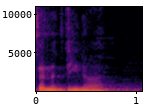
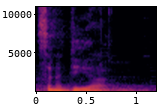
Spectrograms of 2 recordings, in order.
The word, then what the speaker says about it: Senadina: wait, her name is Senadina, not Senadia.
